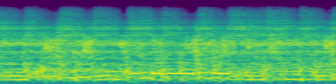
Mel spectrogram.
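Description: A rock band playing live: electric guitar, bass guitar and drum kit.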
